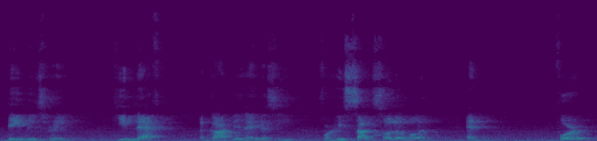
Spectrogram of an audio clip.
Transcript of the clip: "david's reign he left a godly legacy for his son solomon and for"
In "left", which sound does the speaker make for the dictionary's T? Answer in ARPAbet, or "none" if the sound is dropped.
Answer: T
